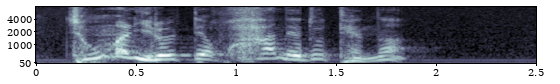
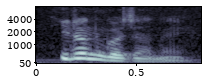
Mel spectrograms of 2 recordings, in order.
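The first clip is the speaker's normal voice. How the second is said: ordinary delivery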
